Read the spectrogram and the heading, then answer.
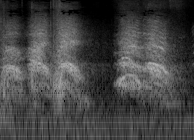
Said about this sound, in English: The first thing you should know about cheerleading camp, it's really, really loud. Okay, that's the only time you have to hear that, but just know it was the sound that punctuated every cheer.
